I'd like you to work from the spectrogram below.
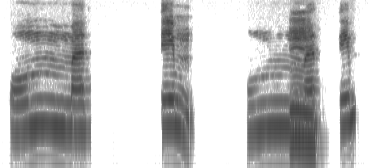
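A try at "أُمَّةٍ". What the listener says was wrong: குன்னாவே குடுக்கலையே. அந்த உம்ம அப்படிங்கிறது கொடுத்த குன்னாவை திம் அப்படிங்கிறது குடுக்கலையா? உம்மத்திம் அப்படின்னு முடிச்சிட்டீங்க.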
